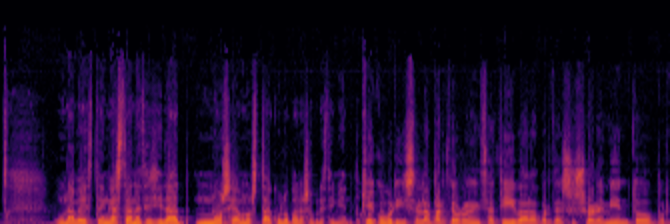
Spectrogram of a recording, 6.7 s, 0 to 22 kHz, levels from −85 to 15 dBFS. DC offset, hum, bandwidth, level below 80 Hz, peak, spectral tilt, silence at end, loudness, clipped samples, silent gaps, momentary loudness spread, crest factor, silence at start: under 0.1%; none; 17 kHz; -50 dBFS; -10 dBFS; -5.5 dB/octave; 0 s; -27 LUFS; under 0.1%; none; 7 LU; 16 dB; 0.05 s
